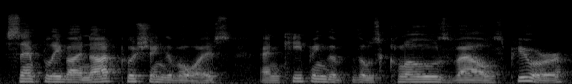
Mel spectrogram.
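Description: Guy teaching singing, low voice, takes his time, roomy echo. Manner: slow, measured, instructive. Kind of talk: spoken vocal lesson. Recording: echoey room.

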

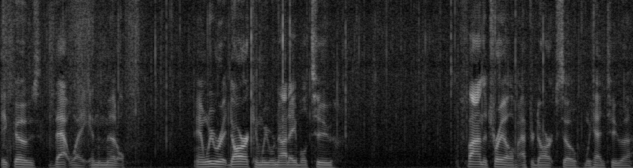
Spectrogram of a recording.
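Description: A man's voice: on the low side, level tone, a little slow, long pauses, a little hiss or hum. A middle-aged man filming himself on a wooded hiking trail, explaining plainly as he walks, with the camera held close. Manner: plain, matter-of-fact explaining while walking. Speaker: hiker filming his trip. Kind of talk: casual trail vlog. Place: outdoors on a leafy forest trail. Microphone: handheld camera close to face.

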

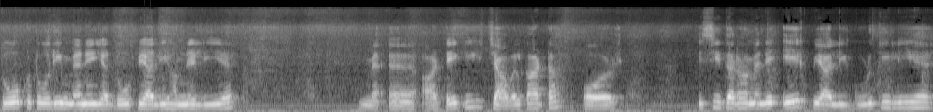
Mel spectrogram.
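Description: A woman hosting a home cooking demonstration, explaining each step calmly and patiently. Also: low voice, unhurried, a little hiss or hum. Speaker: cooking channel host. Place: home kitchen.

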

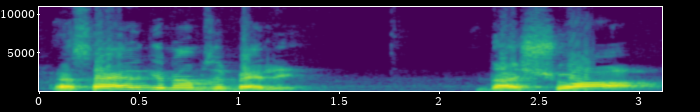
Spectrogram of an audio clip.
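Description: A man's voice: sits high, animated, takes it slowly, a little mellow. A middle-aged man with a Pakistani accent teaching a classroom English grammar lesson, drilling rules and quizzing his students.

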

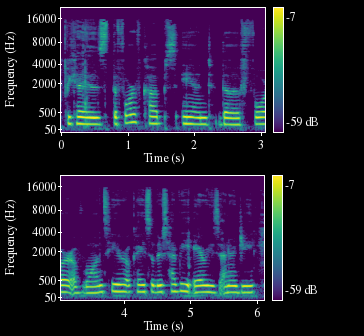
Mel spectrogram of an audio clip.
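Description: In a small room, a young woman gives a tarot reading to a phone camera at arm's length, her nose blocked by a sinus infection. Her voice is fairly low and dark, the tone level and the pace a little slow, and she closes nearly each point by asking "okay?"

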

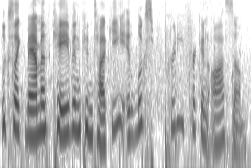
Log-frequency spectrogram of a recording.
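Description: A woman chatting casually as co-player on a game stream, cheerful and quick to react. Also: on the high side, expressive, noisy background. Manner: cheerful, quick to gasp and laugh. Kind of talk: casual gameplay chat.

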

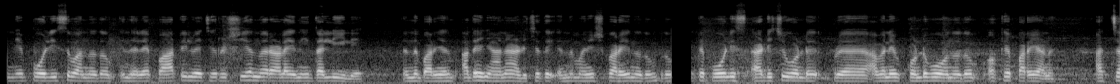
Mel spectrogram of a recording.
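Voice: medium pitch, slight background noise, rough recording. A storyteller casually retelling the plot of a TV serial, with restarts and filler sounds.

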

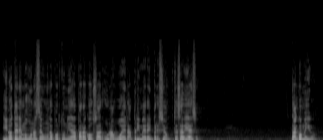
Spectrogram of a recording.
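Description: A man with a fairly high voice gives an interactive church teaching, firing questions at the congregation. He moves from bold, rising calls down to soft, tender passages as he acts out little scenes. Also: lively intonation, fast talker. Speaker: pastor.

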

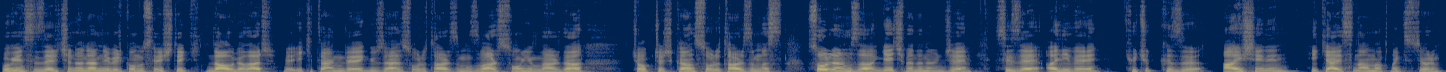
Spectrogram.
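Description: A man's voice: mid-range voice, normal speed. A man teaching a physics video lesson, friendly and talking straight to his viewers as friends.

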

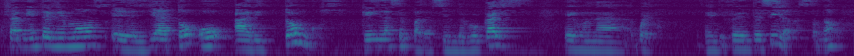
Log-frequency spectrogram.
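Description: A woman's voice: on the low side, darkish tone. Woman teacher in an echoey room. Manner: explains slowly, listing examples with frequent "¿no?" checks. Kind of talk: recorded language lesson.

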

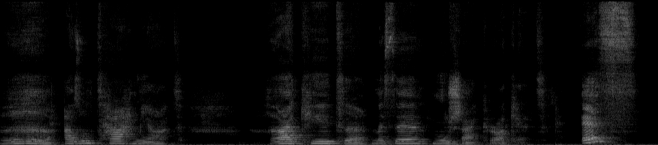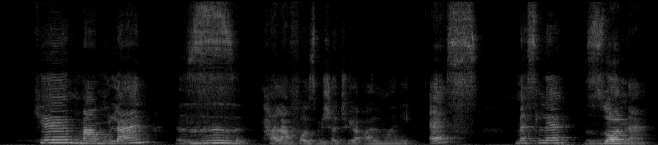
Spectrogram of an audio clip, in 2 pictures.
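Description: A woman teaching a beginner alphabet lesson, stretching out each example word slowly between quicker asides. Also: mid-range voice, a bit bright. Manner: slow, drawn-out example words, quick asides. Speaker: German teacher. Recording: roomy echo, distant from mic.

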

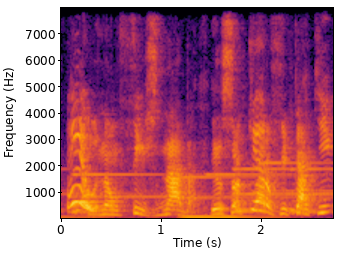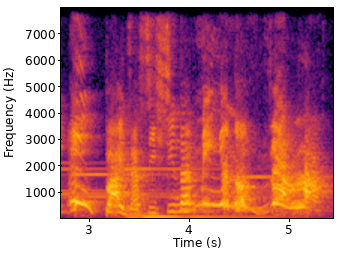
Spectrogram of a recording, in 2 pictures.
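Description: A man's voice: very high voice, huge pitch swings, moderate pace, creaky, heavily acted. A man playing a grumpy, whiny dinosaur villain in a children's show, indignant in manner. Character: grumpy green dinosaur villain who loves soap operas. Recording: music behind the voice.

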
